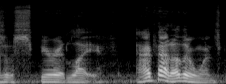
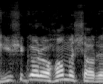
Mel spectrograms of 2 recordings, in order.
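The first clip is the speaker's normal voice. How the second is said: very fast, higher and louder; rattled-off advice; 7 semitones higher, 7 dB louder, much faster than usual. Retold or imitated. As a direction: rush it out like nagging advice. Imagined advice from people.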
